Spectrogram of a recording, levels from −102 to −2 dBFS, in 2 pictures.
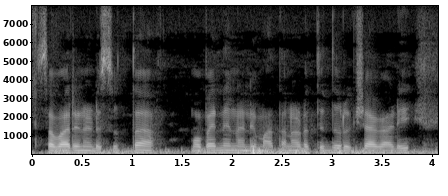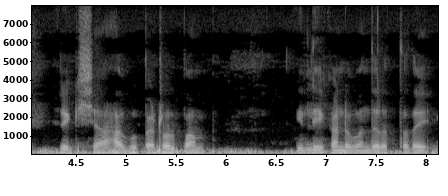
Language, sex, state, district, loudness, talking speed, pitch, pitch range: Kannada, male, Karnataka, Belgaum, -33 LUFS, 105 wpm, 110 Hz, 105-115 Hz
